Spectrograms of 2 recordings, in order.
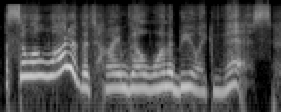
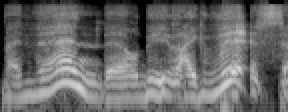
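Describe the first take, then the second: First: Lightly sweet toy witch; a touch of sugary witch. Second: Very slow, creepy witch; scary witch voice. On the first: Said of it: "let's hear it". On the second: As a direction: drag it out like a wicked witch. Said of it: "scary, gravelly voice texture". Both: Shown as a demonstration.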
